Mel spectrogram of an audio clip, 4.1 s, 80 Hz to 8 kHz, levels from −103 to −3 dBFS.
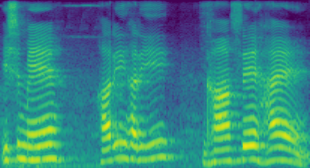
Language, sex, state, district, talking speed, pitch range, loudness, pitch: Hindi, female, Bihar, West Champaran, 70 wpm, 205-245 Hz, -14 LUFS, 230 Hz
